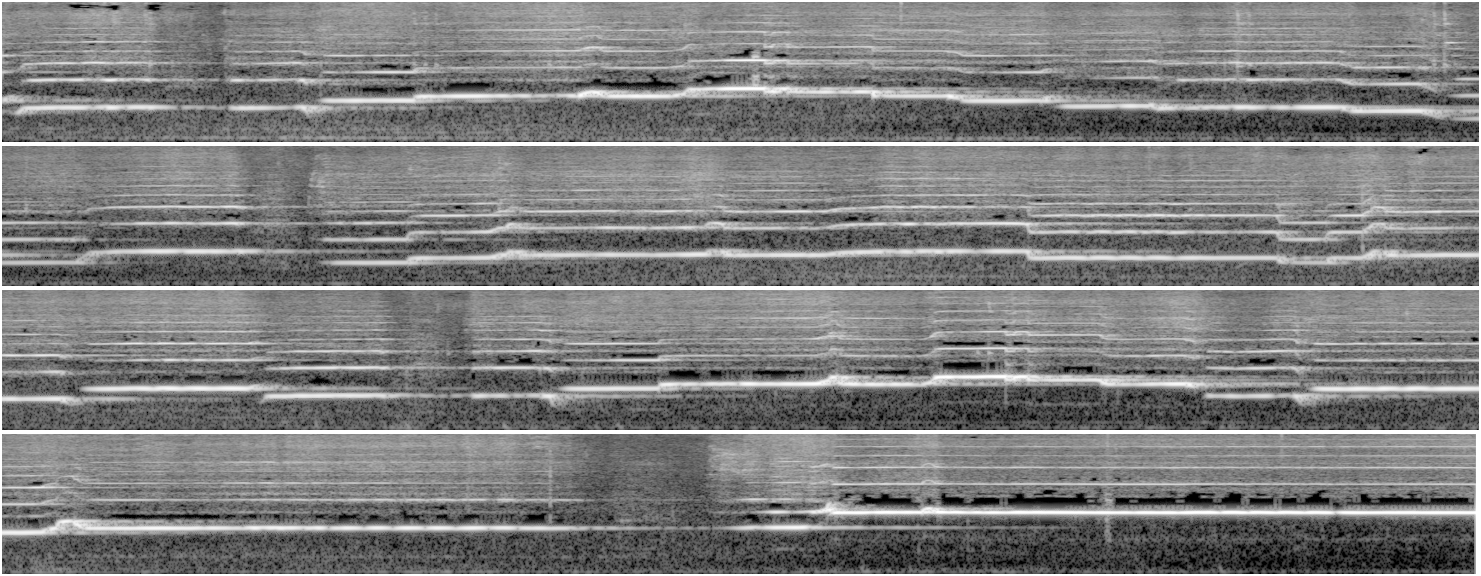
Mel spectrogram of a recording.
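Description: Shinobue, a Japanese bamboo flute, playing a slow solo melody that steps up and down in held notes, with short breaks between phrases. Near the end it settles on one long held high note.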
